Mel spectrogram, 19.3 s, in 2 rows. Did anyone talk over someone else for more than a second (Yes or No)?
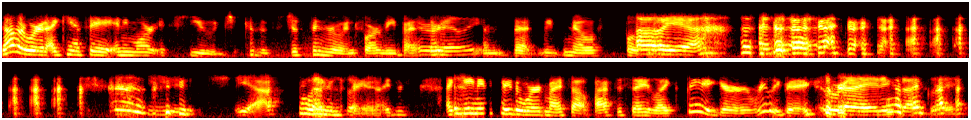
Yes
